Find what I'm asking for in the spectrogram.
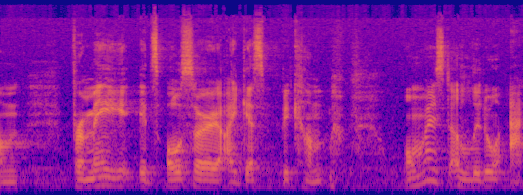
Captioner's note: chuckles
